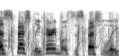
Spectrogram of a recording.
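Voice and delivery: "very" punched, "especially" pitched high; mock emphasis. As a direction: pile on "very most especially" sarcastically.

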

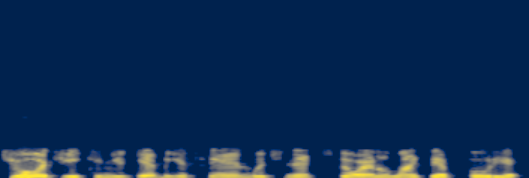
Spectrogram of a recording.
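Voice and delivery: high, put-on mother voice; Estelle Costanza. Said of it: "And she says".

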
